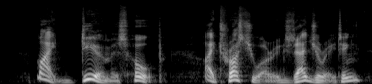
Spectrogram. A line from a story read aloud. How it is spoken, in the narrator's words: exclaimed the Quabarls in unison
